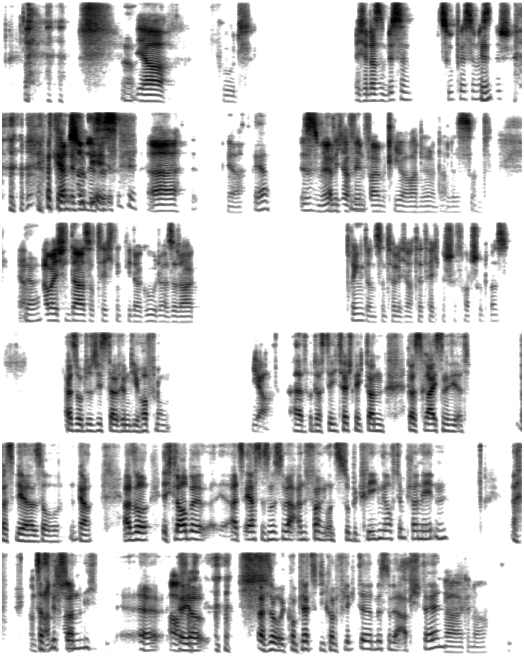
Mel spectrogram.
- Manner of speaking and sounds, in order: chuckle; unintelligible speech; laughing while speaking: "okay"; laugh; unintelligible speech; chuckle; other background noise; unintelligible speech; laugh
- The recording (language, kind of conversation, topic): German, unstructured, Wie bist du zu deinem aktuellen Job gekommen?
